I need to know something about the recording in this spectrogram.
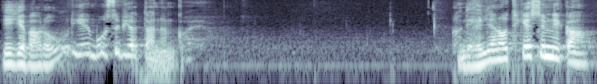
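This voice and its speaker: A man preaching a Sunday sermon as pastor, acting out quotes with swings up to loud, emphatic peaks. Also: high-pitched, big pitch swings, a little fast. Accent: Korean. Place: church sanctuary. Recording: long church hall reverb.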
